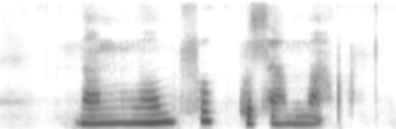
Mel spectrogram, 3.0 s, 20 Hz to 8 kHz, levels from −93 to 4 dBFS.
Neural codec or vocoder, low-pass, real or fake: codec, 24 kHz, 0.9 kbps, DualCodec; 7.2 kHz; fake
